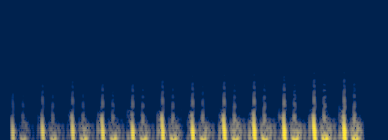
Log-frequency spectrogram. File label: Heartbeat; Drifter; Warframe; Cinematics; Duviri Quest; Courtyard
